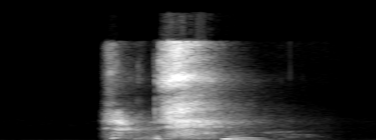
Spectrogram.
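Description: A single sneeze: a brief indrawn breath, then a sharp, explosive burst of air that quickly fades.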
